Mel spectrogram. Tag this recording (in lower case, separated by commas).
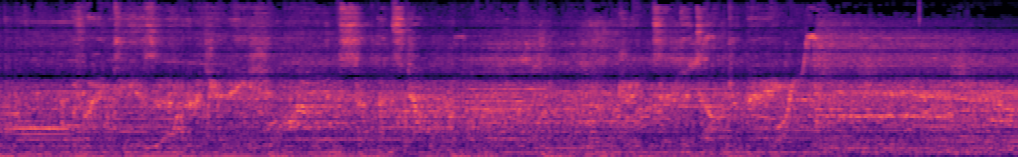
speech, music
